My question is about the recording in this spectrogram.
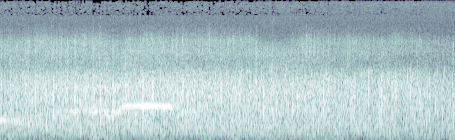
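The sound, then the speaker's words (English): A crowd applauds a performer after a song, a dense wash of clapping that holds at an even level for several seconds with no voices on top, tapering only slightly toward the end. “Give him another round of applause there.”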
